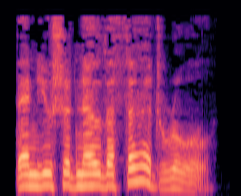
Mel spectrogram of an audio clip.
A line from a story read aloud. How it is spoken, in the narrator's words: he said softly in her mind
